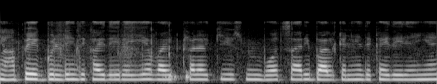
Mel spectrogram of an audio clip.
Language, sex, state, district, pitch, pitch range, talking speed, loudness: Hindi, female, Bihar, Muzaffarpur, 225 Hz, 225-230 Hz, 260 wpm, -16 LUFS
